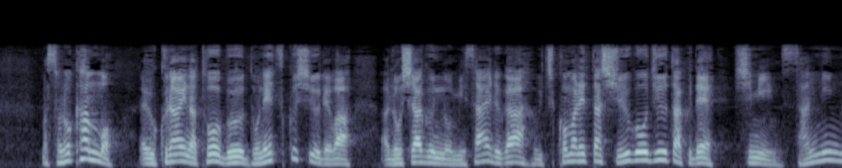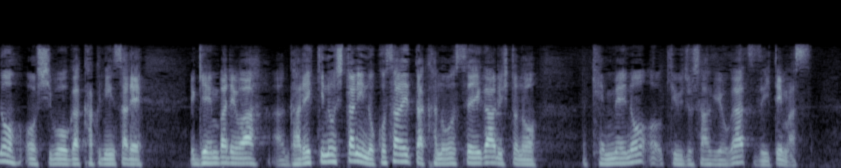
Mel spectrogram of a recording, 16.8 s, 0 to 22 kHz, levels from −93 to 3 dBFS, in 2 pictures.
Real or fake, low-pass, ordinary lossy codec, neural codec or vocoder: real; 7.2 kHz; none; none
